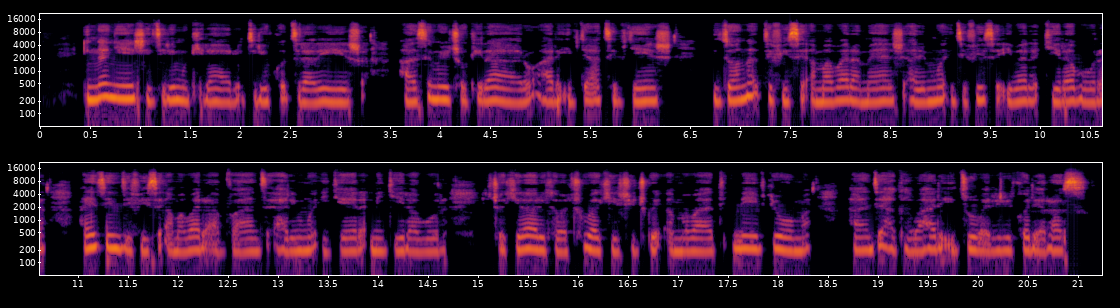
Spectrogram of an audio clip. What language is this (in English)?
Rundi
